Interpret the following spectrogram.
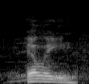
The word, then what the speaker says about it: Helene: How do you say it? Is it Helene? Helene? Yeah. Aileen? It's Helene. But yeah, it's really, really bad.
